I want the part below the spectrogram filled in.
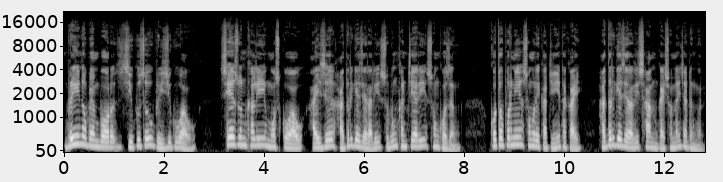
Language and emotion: Bodo, neutral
